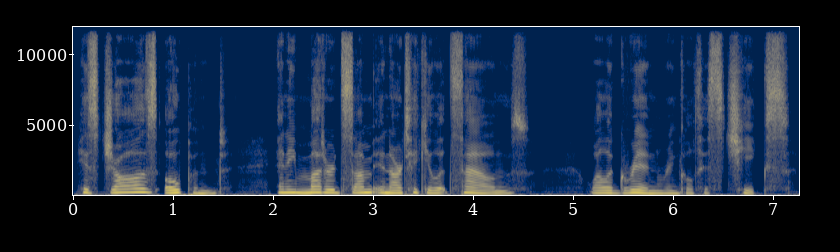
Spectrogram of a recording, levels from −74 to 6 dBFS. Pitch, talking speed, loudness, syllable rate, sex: 190 Hz, 125 wpm, -15 LUFS, 4.3 syllables/s, female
